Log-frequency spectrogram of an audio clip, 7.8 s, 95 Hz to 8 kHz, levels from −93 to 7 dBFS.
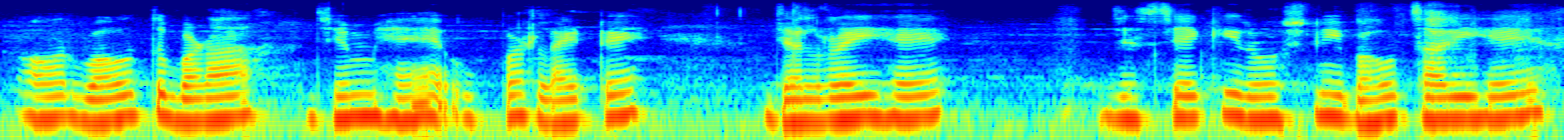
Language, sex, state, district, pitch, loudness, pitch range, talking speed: Hindi, female, Chhattisgarh, Raipur, 190 Hz, -16 LUFS, 185-200 Hz, 125 wpm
